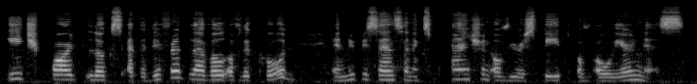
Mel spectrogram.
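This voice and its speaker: A woman's voice: mid-range voice, moderate pace, bright, forceful tone, a little hiss or hum, rough recording. A middle-aged woman reading aloud for a live stream, with casual asides to her viewers. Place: small indoor room with bare wall.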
